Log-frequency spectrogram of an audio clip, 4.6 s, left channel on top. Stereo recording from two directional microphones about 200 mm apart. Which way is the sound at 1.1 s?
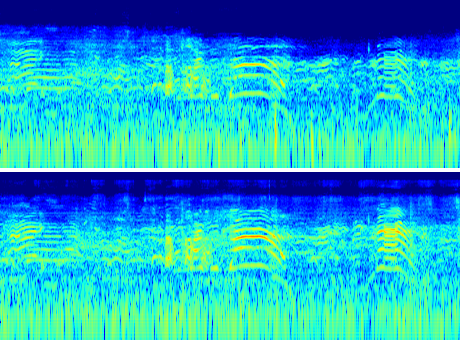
Centre (ahead or behind).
